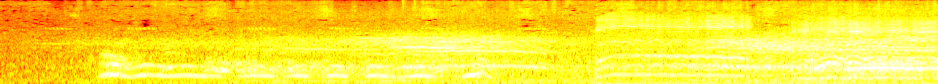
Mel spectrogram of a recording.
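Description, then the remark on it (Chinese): Two long, quavering sheep bleats follow one another, each a wavering mid-pitched call with a rapid tremble, the second rising slightly at its end. A soft background hiss fills the gaps. “从前有一个牧羊人，在山谷里放羊，他发现有一只狼远远地跟在羊群后面。”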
